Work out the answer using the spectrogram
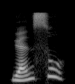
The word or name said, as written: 元素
